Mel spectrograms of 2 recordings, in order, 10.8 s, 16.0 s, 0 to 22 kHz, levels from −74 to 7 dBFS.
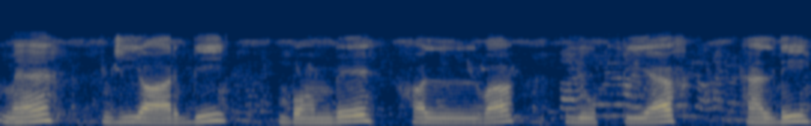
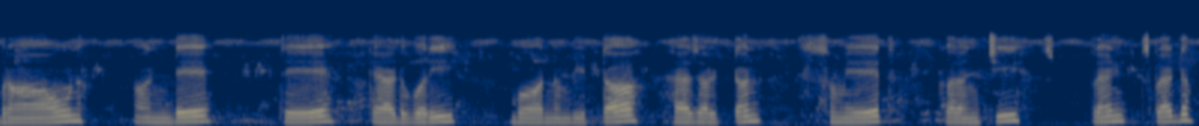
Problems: constant background noise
